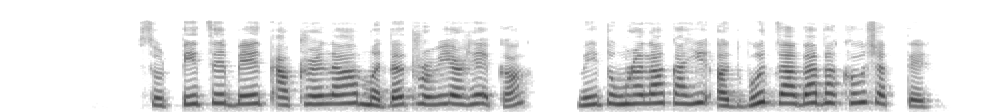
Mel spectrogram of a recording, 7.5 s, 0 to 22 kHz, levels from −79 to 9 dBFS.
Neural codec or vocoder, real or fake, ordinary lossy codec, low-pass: autoencoder, 22.05 kHz, a latent of 192 numbers a frame, VITS, trained on one speaker; fake; none; 9.9 kHz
